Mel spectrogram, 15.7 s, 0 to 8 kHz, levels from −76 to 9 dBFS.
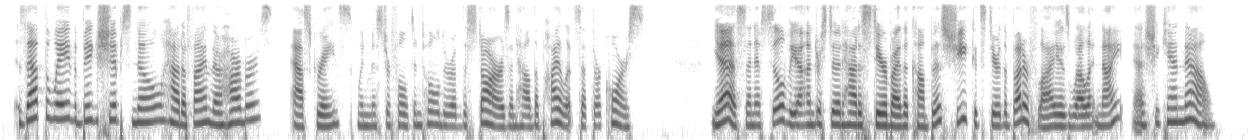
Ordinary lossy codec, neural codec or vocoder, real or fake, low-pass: MP3, 48 kbps; vocoder, 44.1 kHz, 128 mel bands every 512 samples, BigVGAN v2; fake; 7.2 kHz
